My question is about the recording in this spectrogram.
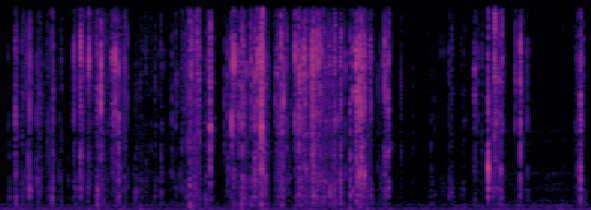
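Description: Clear cellophane wrapper of a Panini trading-card pack crinkling and crackling in quick, irregular bursts as hands work it open.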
